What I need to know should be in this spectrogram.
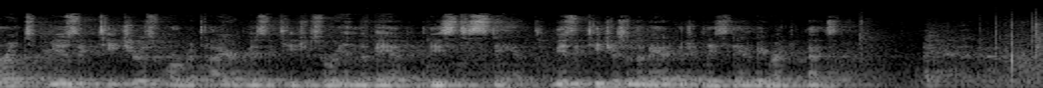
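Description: A man speaks calmly to an audience in a large hall.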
